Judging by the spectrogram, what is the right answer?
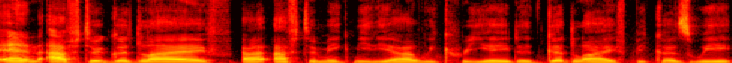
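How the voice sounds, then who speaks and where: On a very clean recording with a silent background, a woman with a Quebec accent speaks at a fairly slow pace, her fairly low pitch held in fairly even intonation. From Quebec, Montreal South Shore. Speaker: radio host. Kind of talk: interview. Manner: halting.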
